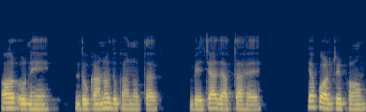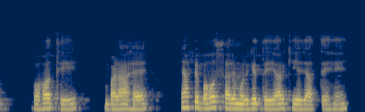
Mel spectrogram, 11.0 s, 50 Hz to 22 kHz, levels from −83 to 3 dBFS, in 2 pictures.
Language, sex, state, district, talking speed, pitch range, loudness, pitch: Hindi, male, Bihar, Lakhisarai, 135 wpm, 130-145 Hz, -17 LUFS, 135 Hz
